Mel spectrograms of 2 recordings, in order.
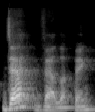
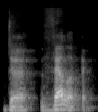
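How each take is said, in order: First: The stress is on the first syllable. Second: The stress is on the second syllable. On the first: The speaker calls it wrong. "you're stressing the d" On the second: The speaker calls it right. "Word stress is on syllable number two"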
